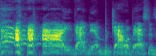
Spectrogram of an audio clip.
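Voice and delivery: gleeful villain laugh; evil laugh. Retold or imitated. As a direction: cackle at the burning Jawas. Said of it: "He's laughing".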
